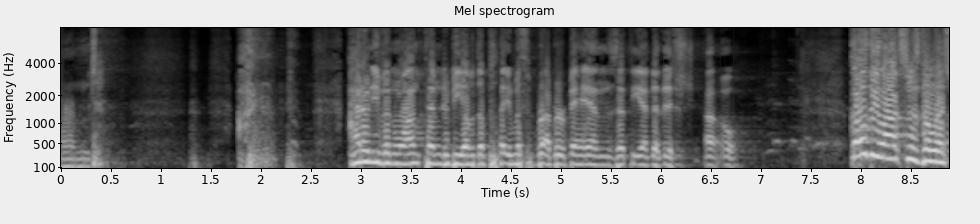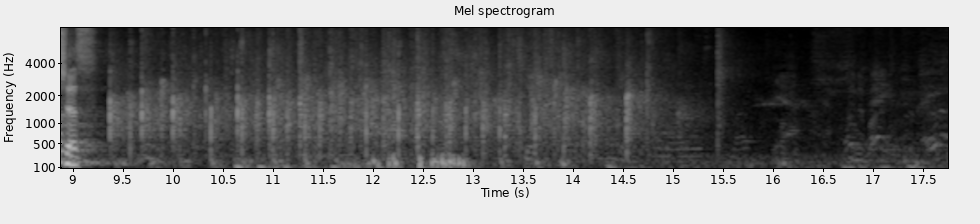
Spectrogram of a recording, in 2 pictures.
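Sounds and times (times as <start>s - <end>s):
speech: 0.0s - 0.5s, 2.9s - 6.9s, 7.9s - 9.3s
audience applause: 9.4s - 15.3s.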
